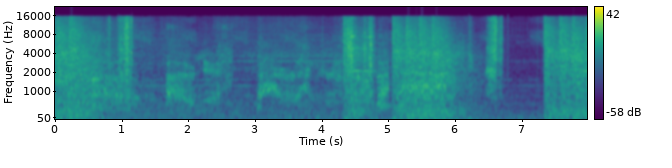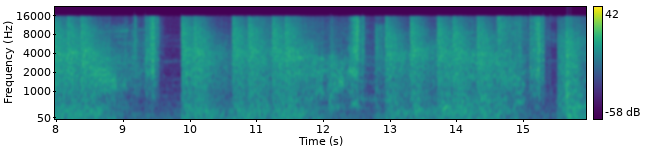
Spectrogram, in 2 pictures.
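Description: A pistol is reloaded with a metallic click.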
